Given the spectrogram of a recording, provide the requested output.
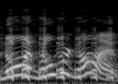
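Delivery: high, loud laughing denial; laughing protest. Real, not acted. Denying the rant length to her co-host, laughing loudly. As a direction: laugh while insisting. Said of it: "towel rant".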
